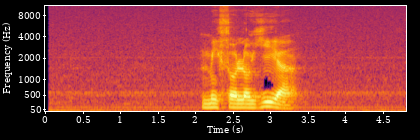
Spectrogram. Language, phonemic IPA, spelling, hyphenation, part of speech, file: Greek, /mi.θo.loˈʝi.a/, μυθολογία, μυ‧θο‧λο‧γί‧α, noun, Ell-Mythologia.ogg
- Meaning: mythology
